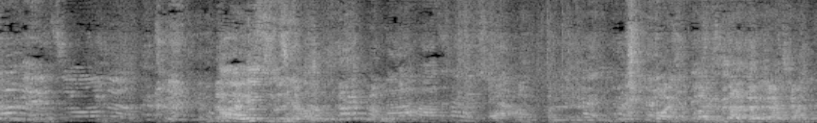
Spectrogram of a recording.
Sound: everyone laughing and chatting

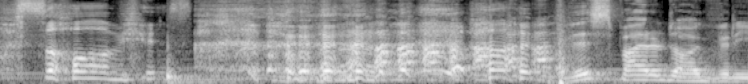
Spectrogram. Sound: everyone laughs

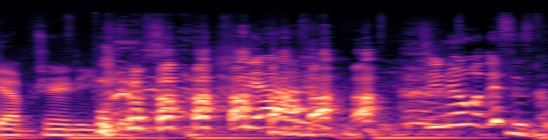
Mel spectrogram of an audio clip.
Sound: Jaboukie laughing

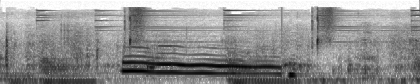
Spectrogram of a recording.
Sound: clown noises

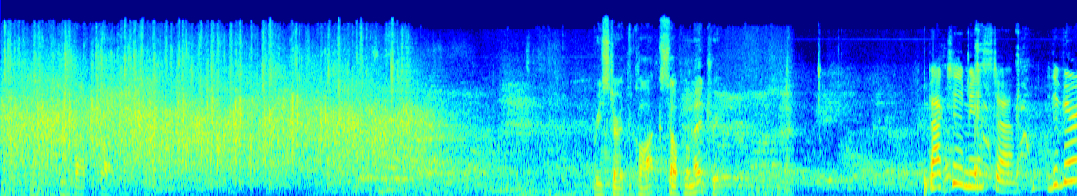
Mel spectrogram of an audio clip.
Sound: applause

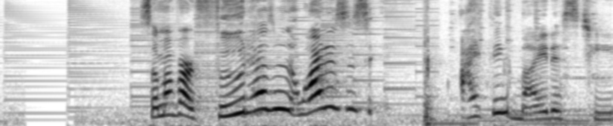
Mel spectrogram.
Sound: thumps desk; sinister music

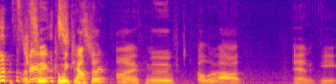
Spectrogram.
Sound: laugh

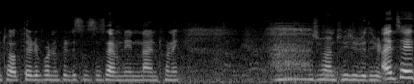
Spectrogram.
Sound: sighs

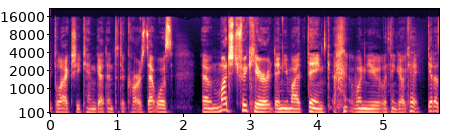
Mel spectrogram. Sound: giggles

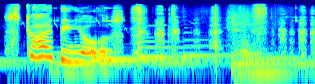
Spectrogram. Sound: crying

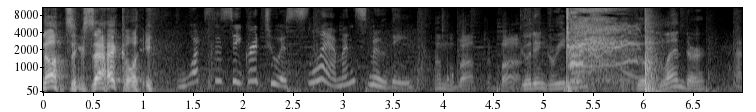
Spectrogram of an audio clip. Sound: laughs

